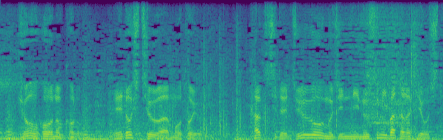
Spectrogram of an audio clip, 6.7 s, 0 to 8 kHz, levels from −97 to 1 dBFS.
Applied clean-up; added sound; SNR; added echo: none; none; none; none.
